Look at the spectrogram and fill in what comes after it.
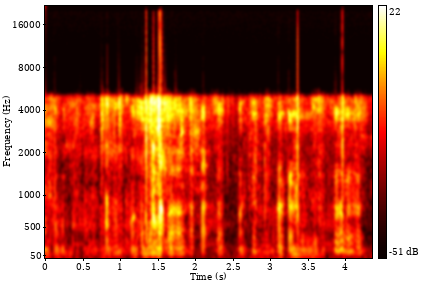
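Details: Angry javelina defending their young: rough, low grunting and snorting bursts, repeated irregularly, with short harsh outbursts over a noisy background.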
